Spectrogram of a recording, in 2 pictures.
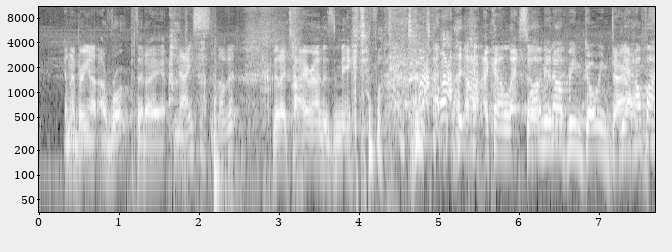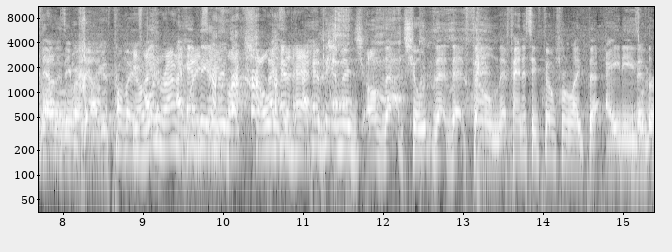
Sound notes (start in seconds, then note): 3.8 helpful laughter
